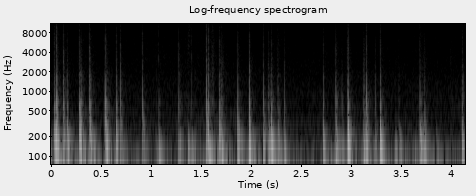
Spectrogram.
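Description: Fingernails tap and scratch along the edges of a rigid, laminated hardboard placemat, a solid thin board printed with a photo of a white building and held in both hands. A quick, uneven run of short, dry, low-pitched taps stops briefly midway and then resumes.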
